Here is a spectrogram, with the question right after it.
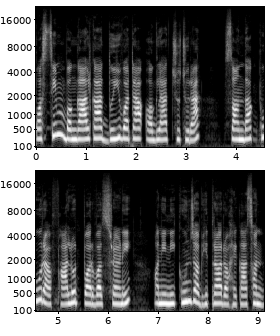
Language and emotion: Nepali, neutral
